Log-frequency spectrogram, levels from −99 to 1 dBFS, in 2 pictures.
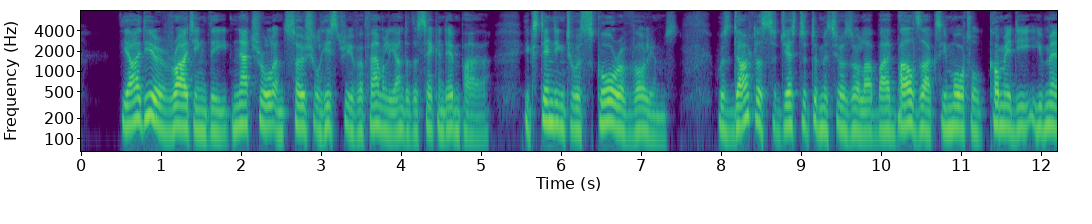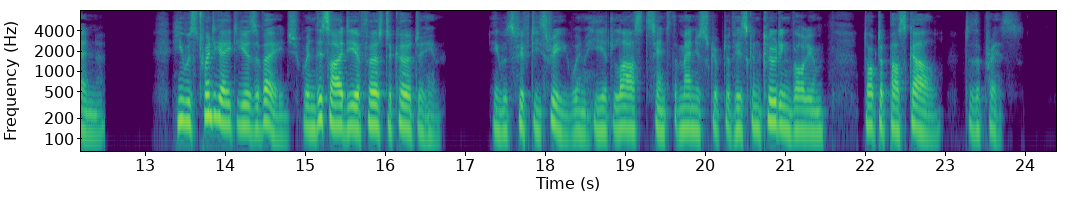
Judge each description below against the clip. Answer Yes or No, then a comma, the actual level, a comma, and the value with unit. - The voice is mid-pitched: Yes, medium, 145 Hz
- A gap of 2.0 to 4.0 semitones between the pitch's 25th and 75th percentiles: Yes, average, 3.6 semitones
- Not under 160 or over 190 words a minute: Yes, average, 165 wpm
